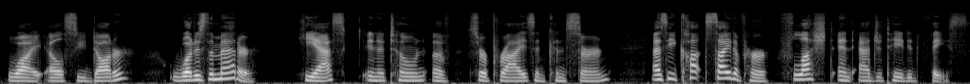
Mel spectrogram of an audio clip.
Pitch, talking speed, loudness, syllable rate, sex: 185 Hz, 160 wpm, -20 LUFS, 4.5 syllables/s, female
